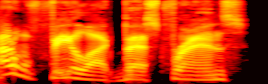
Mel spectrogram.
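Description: A big, gruff brute of a man, acted by a woman, raspy and forceful. He is dim, blunt and sullen, a sulky adventurer in a comic fantasy audiobook, recorded very dry. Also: rumbling low, big pitch swings, slow pace, no echo, pitched below the performer's own voice, full character voice. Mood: resentful.

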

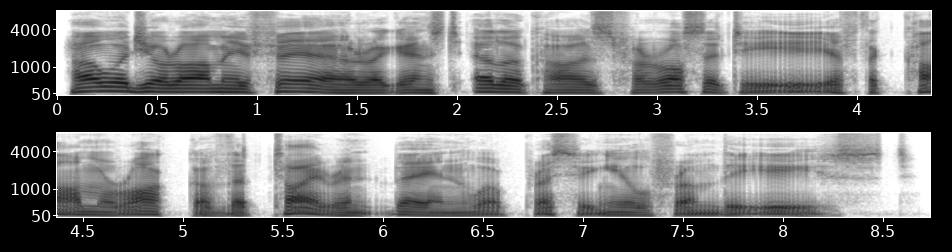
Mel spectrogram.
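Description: A man acts out a sly old male prisoner in a fantasy audiobook. He talks slowly and pleasantly with quiet menace, his pitch lifted and his delivery calculating, in a dry close recording. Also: expressive, dry recording, heavily acted. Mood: persuasive, idle. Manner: smooth, unhurried, calculating. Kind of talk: dramatic audiobook character reading.

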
